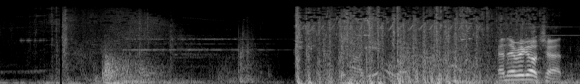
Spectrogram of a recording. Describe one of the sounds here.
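Video game gunfire blasts.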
